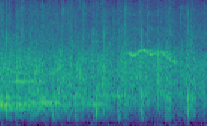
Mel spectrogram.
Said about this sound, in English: Massive round of applause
